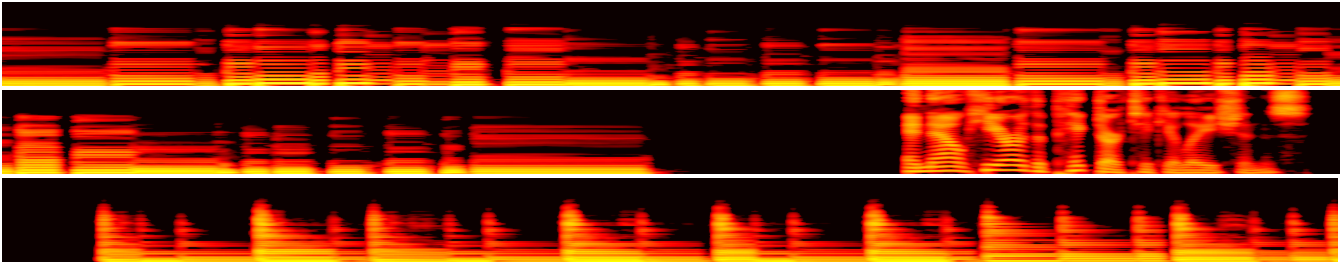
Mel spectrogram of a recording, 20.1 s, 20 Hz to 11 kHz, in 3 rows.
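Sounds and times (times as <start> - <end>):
electric bass line: 0.0 - 10.0, 13.9 - 20.0.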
